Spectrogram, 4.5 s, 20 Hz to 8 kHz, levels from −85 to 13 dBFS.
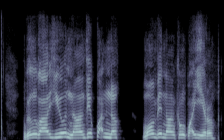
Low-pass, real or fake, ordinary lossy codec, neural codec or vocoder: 7.2 kHz; fake; Opus, 64 kbps; codec, 16 kHz, 2 kbps, X-Codec, HuBERT features, trained on LibriSpeech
